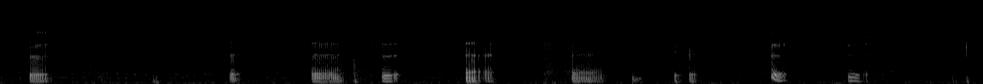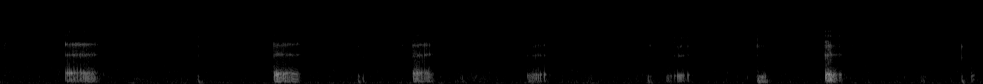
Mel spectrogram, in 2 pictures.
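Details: Burping on command: a long series of short, quiet, belch-like grunts, about twenty over twenty seconds.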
